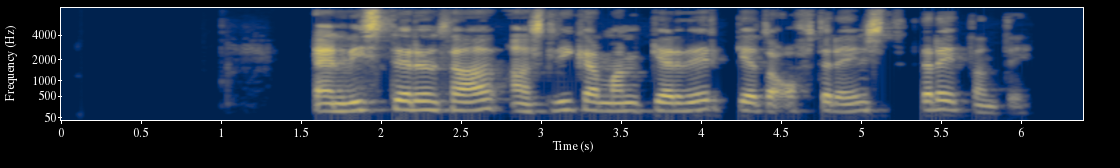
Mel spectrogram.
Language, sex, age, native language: Icelandic, female, 60-69, Icelandic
